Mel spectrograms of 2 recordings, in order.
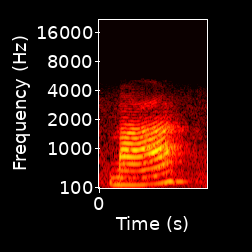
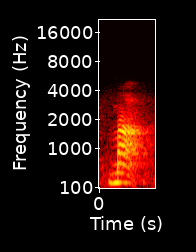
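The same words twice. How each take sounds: First: It is said with the second Mandarin tone. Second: It is said with the fourth Mandarin tone. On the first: "Second tone ma" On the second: "Fourth tone ma"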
